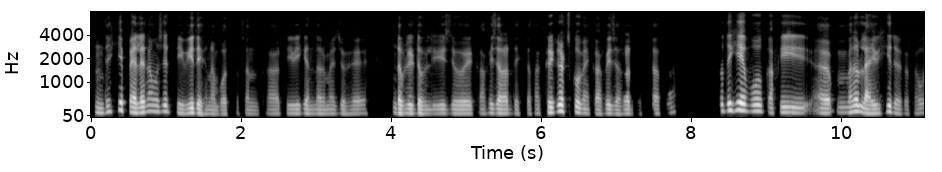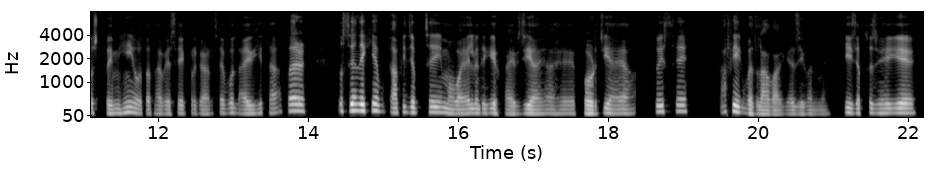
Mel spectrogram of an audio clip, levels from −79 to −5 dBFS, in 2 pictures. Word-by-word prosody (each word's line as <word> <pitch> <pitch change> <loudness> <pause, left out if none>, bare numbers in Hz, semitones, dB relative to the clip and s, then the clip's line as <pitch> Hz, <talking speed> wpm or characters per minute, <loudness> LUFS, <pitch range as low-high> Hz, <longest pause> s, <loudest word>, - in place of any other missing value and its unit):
देखिए 160 +9 +2
पहले 145 -1 +8
ना 175 - -2
मुझे 170 0 +1
टीवी 130 -3 +2
देखना 110 -4 +1
बहुत 105 0 -7
पसंद 105 -2 -13
था, 110 +1 -10
टीवी 115 +2 -6
के 120 - -4
अंदर 115 -1 -4
में 115 +1 -7
जो 110 +1 -7
है 115 +1 -7 0.5
डब्ल्यूडब्ल्यूई 115 -1 +2
जो 115 0 -1
है 115 0 +1
काफ़ी 115 +2 -8
ज़्यादा 120 -1 +3
देखता 115 +1 -12
था 120 - -12
क्रिकेटस 145 +8 +6
को 150 -3 +5
मैं 125 -2 -4
काफ़ी 110 +2 -2
ज़्यादा 110 +1 -3
देखता 110 +1 -10
था। 135 +4 -19 0.6
तो 185 - -1
देखिए 200 +2 +10
वो 180 -1 +4
काफ़ी 140 -1 +1
अ, 125 -1 +2
मतलब 145 +4 +4
लाइव 120 -4 +5
ही 170 - +5
रहता 115 -6 -6
था 115 +1 -18
वो 130 +1 -6
स्ट्रीम 120 -2 -6
ही 135 +5 -3
होता 115 -4 -5
था 115 0 -12
वैसे 110 +1 -9
एक 115 - -9
प्रकार 110 -1 -10
से 125 - -9
वो 135 +2 -8
लाइव 115 -2 -5
ही 130 - -9
था 130 0 -11 0.2
पर, 185 0 +3 0.5
उससे 190 +1 +4
देखिए 185 +1 +5 0.2
काफ़ी 135 +2 -4
जब 145 -2 -1
से 150 -1 +1
ये 145 - -1
मोबाइल 120 -2 -3
में 125 - -3
देखिए 125 +1 -3
5G 110 +2 -3
आया 110 +1 -6
है, 115 +1 -10
4G 115 +3 +1
आया 115 -1 -6 0.4
तो 165 - 0
इससे 170 +1 -3
काफ़ी 170 0 -4
एक 150 -3 +1
बदलाव 105 -3 -3
आ - - -6
गया 105 +1 -11
जीवन 105 0 -10
में 105 0 -17 0.2
कि 135 -1 -1
जब 125 -1 -5
से 135 - -5
जो 125 0 -9
है 130 0 -2
ये 130 0 +2
120 Hz, 220 wpm, -25 LUFS, 115-140 Hz, 0.6 s, देखिए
